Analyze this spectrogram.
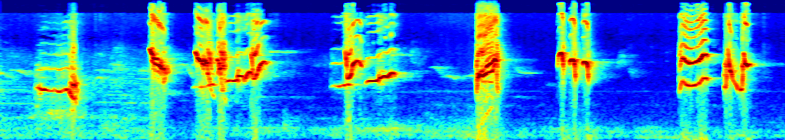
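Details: Oriental magpie-robin's provoking fighting song: scattered bursts of harsh, scratchy notes mixed with bright looping whistles, in short phrases about half a second apart.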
